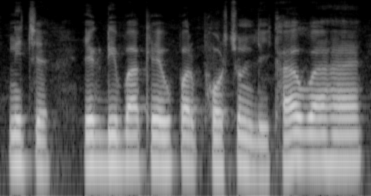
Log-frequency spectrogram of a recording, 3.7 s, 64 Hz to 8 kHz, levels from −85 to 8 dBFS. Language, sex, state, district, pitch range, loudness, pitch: Hindi, male, Jharkhand, Garhwa, 130-145 Hz, -15 LUFS, 140 Hz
